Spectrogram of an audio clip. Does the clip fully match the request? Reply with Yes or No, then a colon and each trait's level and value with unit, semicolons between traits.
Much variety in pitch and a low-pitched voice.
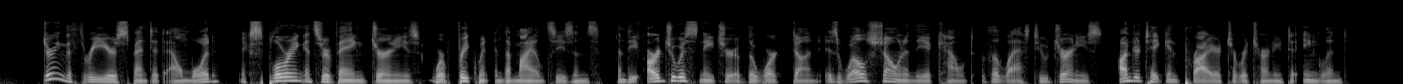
No: average, 4.3 semitones; very low, 95 Hz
